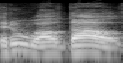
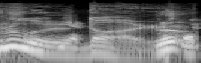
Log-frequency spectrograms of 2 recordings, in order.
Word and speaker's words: Roald Dahl: He's very popular, the way that I say it, Roald Dahl. That is the proper pronunciation. That's why his name Roald Dahl. Say it again. Roald Dahl. Roald Dahl.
